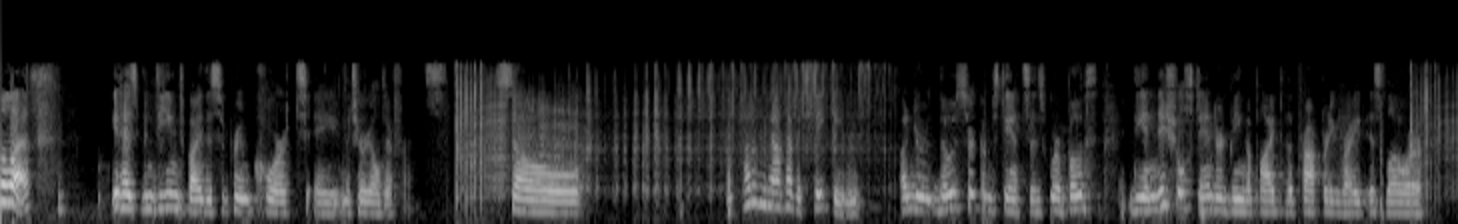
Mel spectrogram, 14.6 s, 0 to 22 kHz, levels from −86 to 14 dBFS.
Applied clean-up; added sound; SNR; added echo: neural mask model RNNoise.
